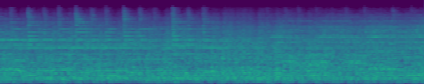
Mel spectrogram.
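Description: Live punk-metal band playing loud: distorted electric guitar and bass over a drum kit, with regular cymbal strokes.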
